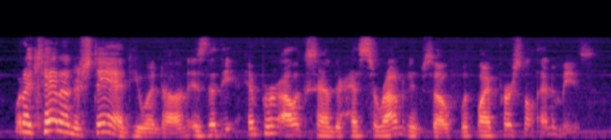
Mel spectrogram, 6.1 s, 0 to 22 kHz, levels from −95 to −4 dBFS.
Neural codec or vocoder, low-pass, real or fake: none; 7.2 kHz; real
